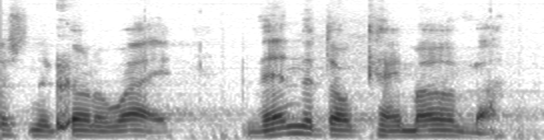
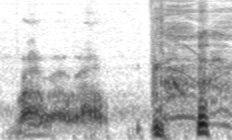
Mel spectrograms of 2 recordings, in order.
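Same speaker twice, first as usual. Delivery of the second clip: rough mock barks; spoken dog-bark impersonation; imitated barking; 8 semitones higher, slower than usual. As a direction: bark along like a worked-up dog. Owners' shouting heard as barking.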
